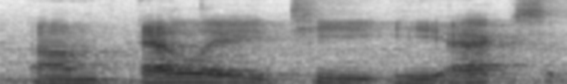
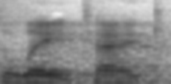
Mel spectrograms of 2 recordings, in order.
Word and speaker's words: LaTeX: so that bit of software is called latex l-a-t-e-x it's pronounced latex it looks like latex and that is sort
